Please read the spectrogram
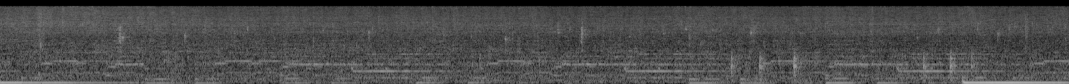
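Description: Chicken breast cutlets, dredged in flour and egg wash, frying in hot olive oil in a stainless steel skillet: a steady sizzle with scattered small pops. Background music plays underneath.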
